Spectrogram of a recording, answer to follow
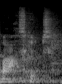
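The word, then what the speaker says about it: basket: I lead the kittens in द बास्केट, मैंने kittens, बिल्ली के बच्चों को कहाँ रख दिया, बास्केट में। ब्रिटिश पीपल इसको प्रोनाउंस करते हैं बास्केट, अमेरिकन इसको प्रोनाउंस करते हैं बैस्केट।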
